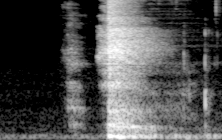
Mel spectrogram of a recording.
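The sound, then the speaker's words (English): A single sneeze: a short breathy intake, then a sudden, sharp, hissing burst that trails off quickly into quiet. “Bless you.”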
